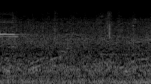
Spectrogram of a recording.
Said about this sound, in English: You can probably even in our field mic hear the rain falling on the aluminum bleachers here. Pretty steady rainfall tonight.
